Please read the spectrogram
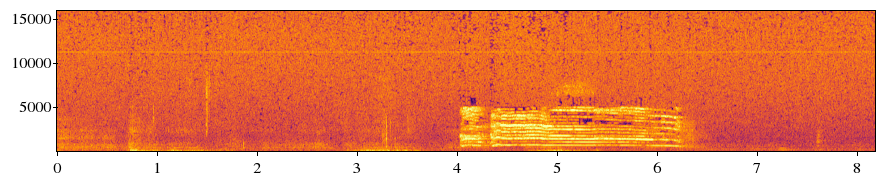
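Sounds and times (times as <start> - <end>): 
steady hum: 0.0 - 8.1
dull low thumps: 0.7 - 1.6
rooster crowing: 4.0 - 6.4.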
